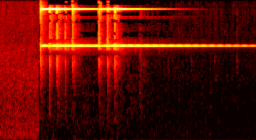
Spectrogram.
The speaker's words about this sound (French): À chaque fois que tu entendras cette cloche, il te faudra tourner la page.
